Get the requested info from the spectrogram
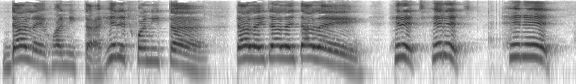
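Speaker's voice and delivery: high, loud chant building to a yell; cheering crowd. Acted. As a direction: egg the blindfolded girl on. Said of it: "they cried".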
